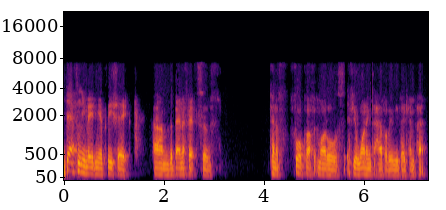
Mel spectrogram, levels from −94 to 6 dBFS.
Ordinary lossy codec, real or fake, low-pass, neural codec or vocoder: AAC, 32 kbps; real; 7.2 kHz; none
